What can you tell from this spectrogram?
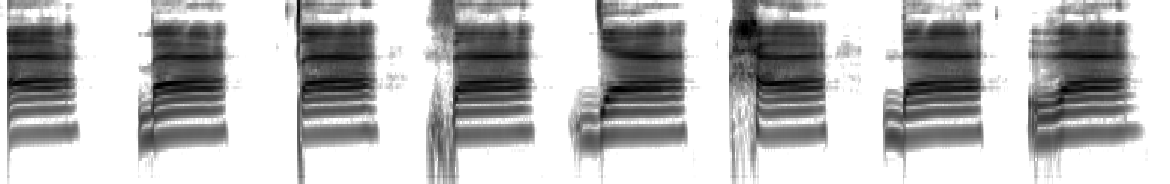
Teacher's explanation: kalau ketika fathah dia dibaca dengan vokal a maka dia termasuk dalam huruf yang tipis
